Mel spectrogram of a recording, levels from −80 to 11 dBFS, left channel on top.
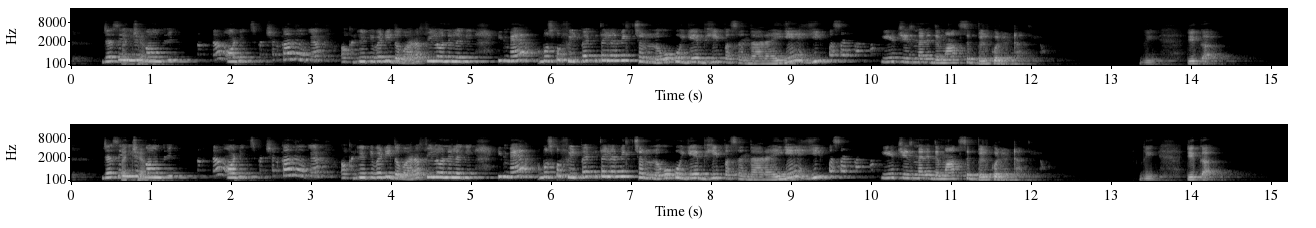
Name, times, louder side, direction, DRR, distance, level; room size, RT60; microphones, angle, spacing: voice 1, 0.4-1.3 1.8-2.2 2.4-11.9, right 1 dB, 25° right, 4 dB, 1.0 m, -23 dB
voice 2, 13.4-14.3, right 3 dB, 65° right, 8 dB, 0.5 m, -29 dB
11.0 x 6.1 x 2.3 m, 0.73 s
head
